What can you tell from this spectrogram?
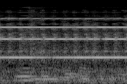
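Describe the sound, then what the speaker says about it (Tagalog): A small, very loud bell rings continuously with a bright, sustained tone at a live-selling stream, steady and close for the whole moment. "Guys, may bell na ako. Sobrang lakas oh."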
